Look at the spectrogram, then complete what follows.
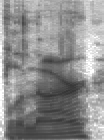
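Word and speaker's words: Blanár: Well, well, I I guess um the Czech pronunciation is dependent on where the accent is and I believe it's over the A not the R, so we're going to go with Blanar.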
